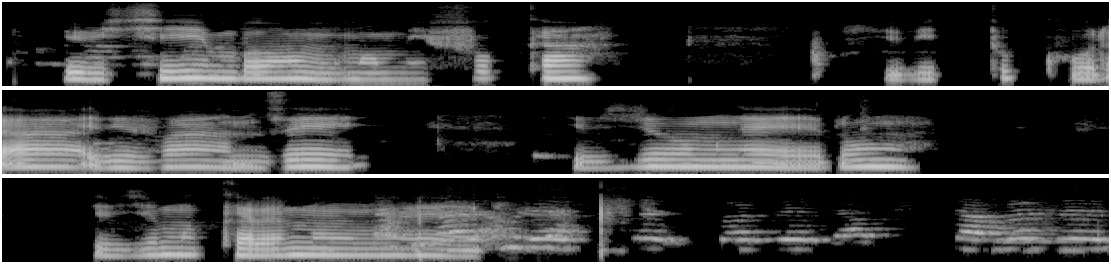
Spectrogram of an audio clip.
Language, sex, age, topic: Kinyarwanda, female, 25-35, agriculture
